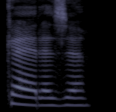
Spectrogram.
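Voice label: "cheres", female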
